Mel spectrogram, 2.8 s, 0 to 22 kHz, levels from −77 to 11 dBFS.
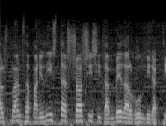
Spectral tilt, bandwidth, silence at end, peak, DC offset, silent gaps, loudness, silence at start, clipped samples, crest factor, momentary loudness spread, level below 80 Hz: -5 dB/octave; 13.5 kHz; 0 s; -6 dBFS; under 0.1%; none; -21 LUFS; 0 s; under 0.1%; 16 dB; 4 LU; -44 dBFS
